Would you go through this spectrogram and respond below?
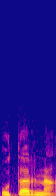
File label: "utaranaa", hindi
